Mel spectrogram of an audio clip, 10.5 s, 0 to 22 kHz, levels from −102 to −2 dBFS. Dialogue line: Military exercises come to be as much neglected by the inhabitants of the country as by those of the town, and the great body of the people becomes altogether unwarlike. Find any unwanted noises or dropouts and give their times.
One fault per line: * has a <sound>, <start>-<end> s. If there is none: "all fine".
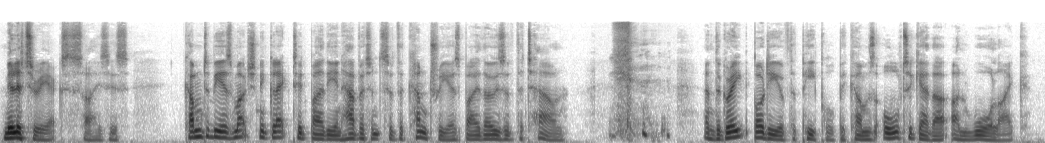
* has a laugh, 6.1-6.7 s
